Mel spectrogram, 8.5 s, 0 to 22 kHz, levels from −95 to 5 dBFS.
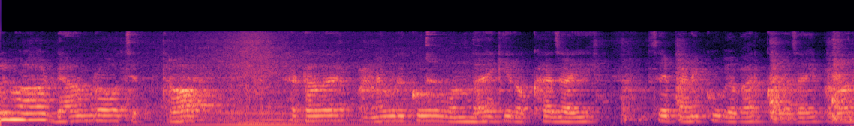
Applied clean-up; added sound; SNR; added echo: none; Engine; 16 dB; reverberation time 0.7 s.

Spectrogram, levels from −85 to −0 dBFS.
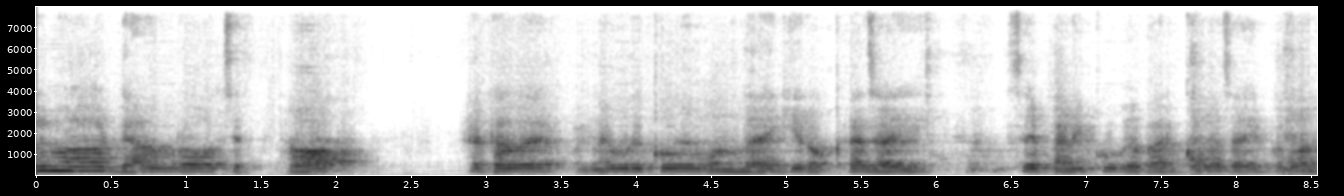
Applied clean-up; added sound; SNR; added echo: neural separator model SepFormer DNS4.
